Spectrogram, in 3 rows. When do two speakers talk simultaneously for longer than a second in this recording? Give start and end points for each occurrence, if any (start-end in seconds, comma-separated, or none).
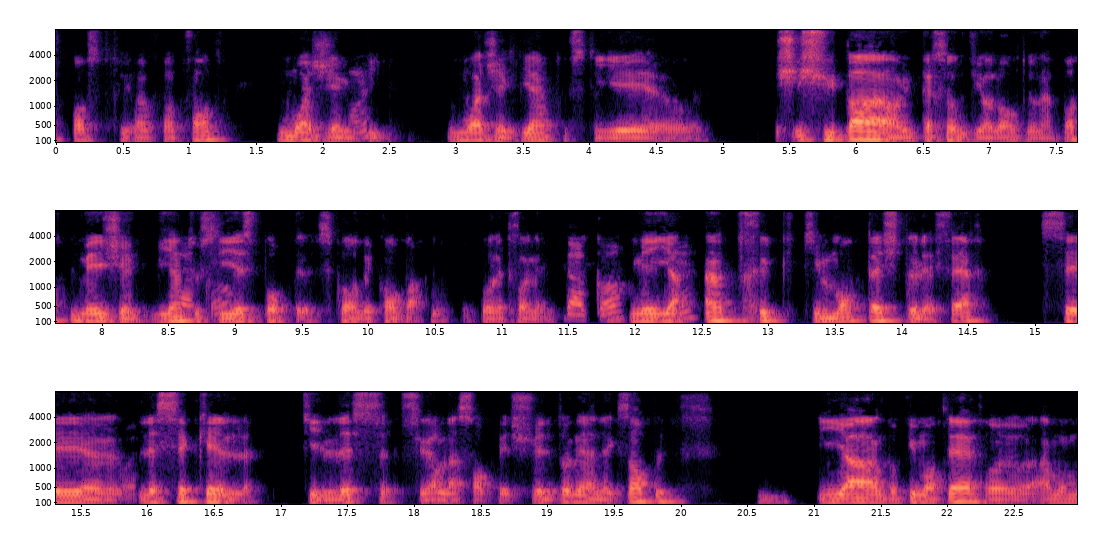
none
